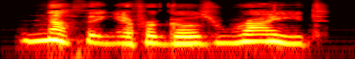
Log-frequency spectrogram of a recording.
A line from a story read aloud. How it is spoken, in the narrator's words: she cried out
